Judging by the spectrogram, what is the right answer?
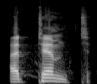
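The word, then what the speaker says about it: attempt: இதை நம்ம எப்படி உச்சரிக்கிறோம் டெம்ட் அந்த பி என்ற உச்சரிப்பு வரதில்லை அட்டெம்ட் சிம்டம் ஓகேவா டெம்ட் அட்டெம்ட்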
